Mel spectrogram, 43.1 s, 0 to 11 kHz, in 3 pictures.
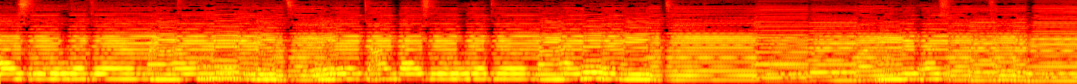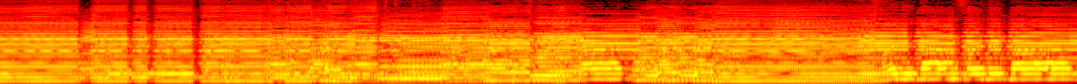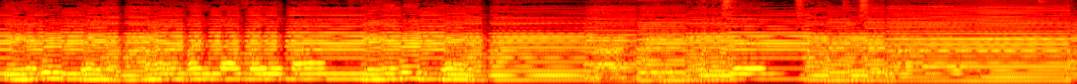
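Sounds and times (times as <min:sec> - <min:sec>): harmonium melody: 0:00.0 - 0:43.0.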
